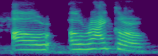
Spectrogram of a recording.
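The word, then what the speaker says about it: auricle: Oracle. It means so pioneer. So this is an exception to the common rule. So the I here is actually pronounced as E or like kind of R. So oracle.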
